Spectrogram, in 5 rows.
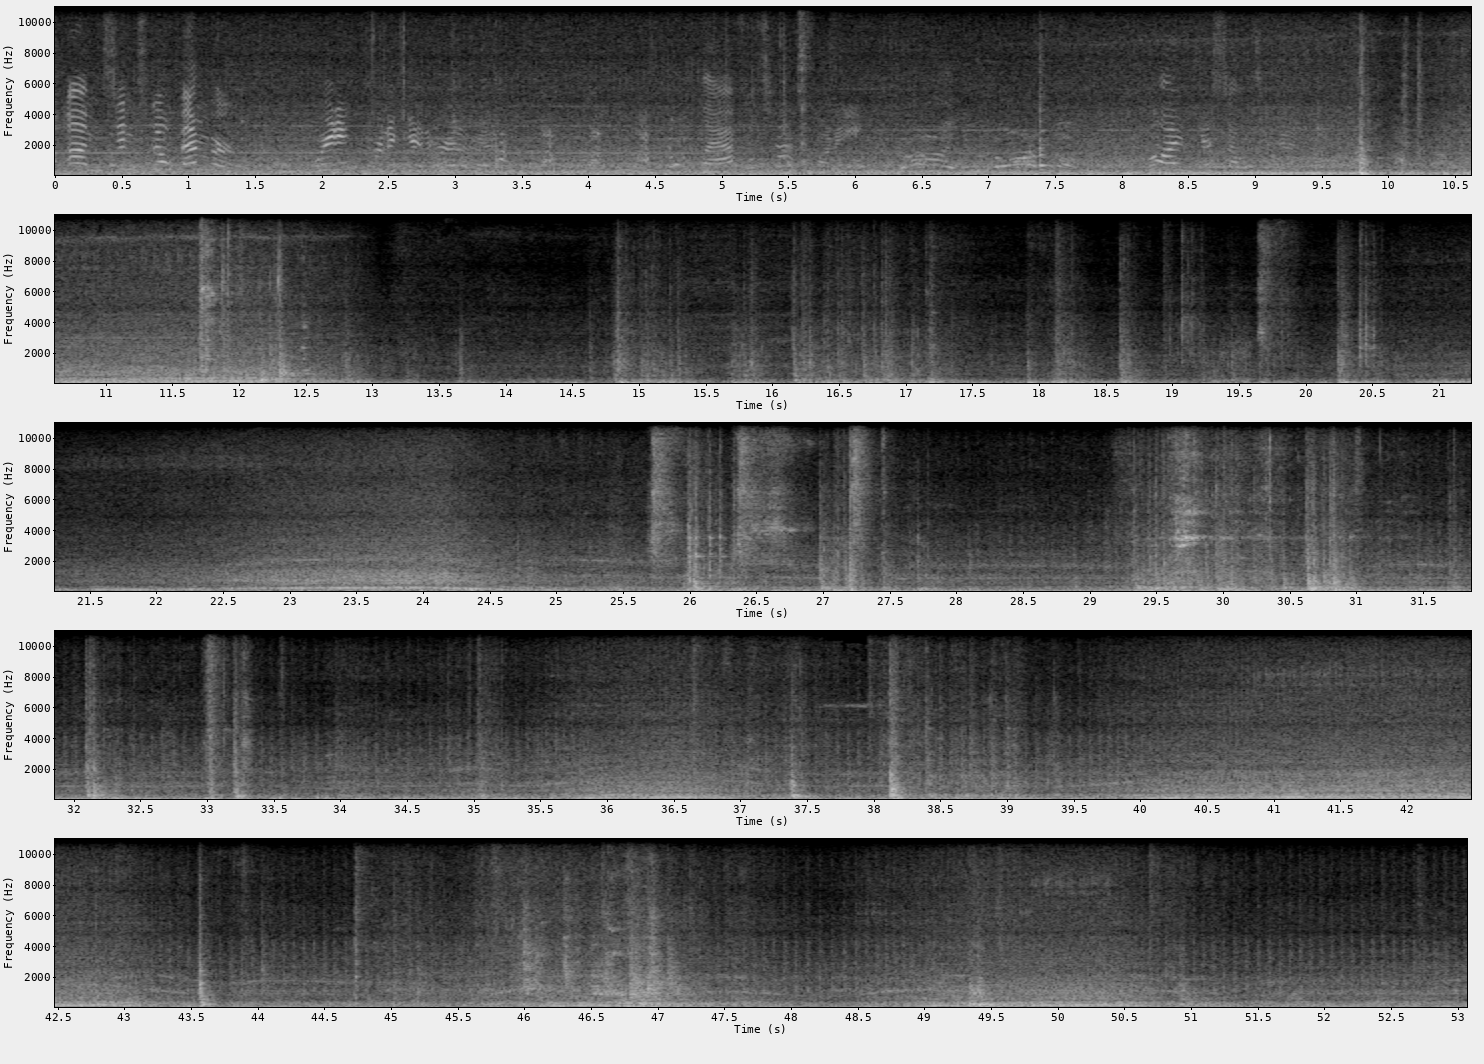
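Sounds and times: diesel truck engine revving: 0:00.0 - 0:13.1, 0:20.0 - 0:53.0
metallic clanks and bangs: 0:29.2 - 0:34.0.

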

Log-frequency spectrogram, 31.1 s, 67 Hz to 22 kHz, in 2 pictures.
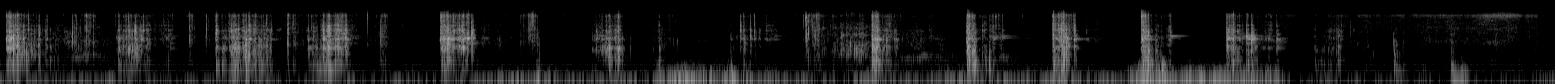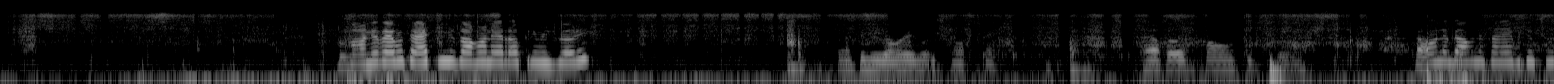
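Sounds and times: rocks clattering: 0:00.0 - 0:12.8
shovel scraping gravelly soil: 0:00.0 - 0:16.3, 0:28.0 - 0:31.0.

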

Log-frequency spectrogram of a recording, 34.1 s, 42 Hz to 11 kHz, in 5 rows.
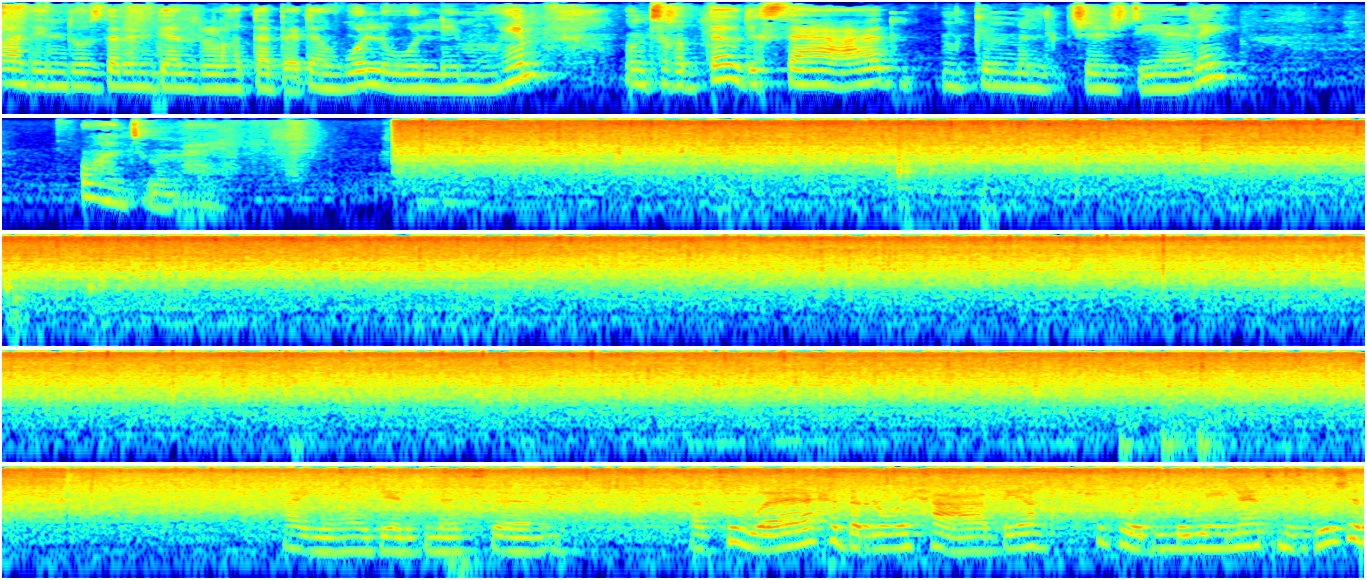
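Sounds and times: food sizzling in hot oil: 0:00.0 - 0:00.3, 0:08.8 - 0:34.0
spatula stirring vegetables: 0:12.8 - 0:16.4.

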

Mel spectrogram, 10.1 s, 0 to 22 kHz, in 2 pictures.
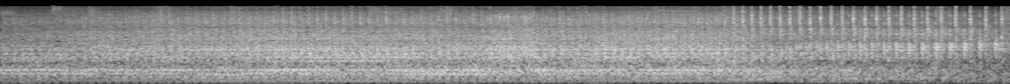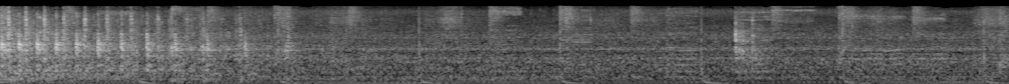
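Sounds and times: lawn mower engine running: 0:00.0 - 0:10.0.

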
